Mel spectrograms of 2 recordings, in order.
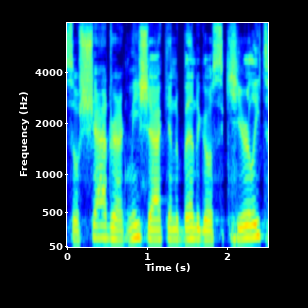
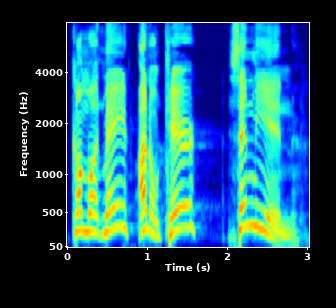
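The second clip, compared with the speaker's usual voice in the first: defiant cry; 7 semitones higher, 5 dB louder than usual. Acted. Voicing the brave men's defiance.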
